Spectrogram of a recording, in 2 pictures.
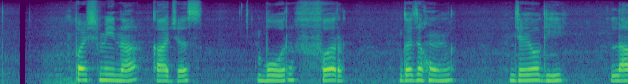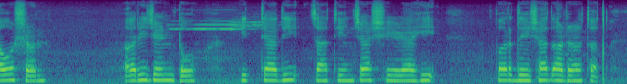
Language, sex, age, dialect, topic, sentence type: Marathi, male, 18-24, Standard Marathi, agriculture, statement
